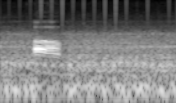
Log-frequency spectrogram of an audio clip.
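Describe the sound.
A steady low rumble of a car engine and road noise fills the cabin, constant, with a brief tonal voice-like sound near the start.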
